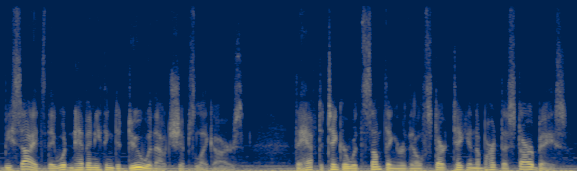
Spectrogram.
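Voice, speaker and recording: A man's voice: mid-range voice, lively intonation, moderate pace, warm tone, close to an everyday voice. A man playing an easygoing, lightly joking starship officer in an audio drama. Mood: amused, collegial. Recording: music behind the voice.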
